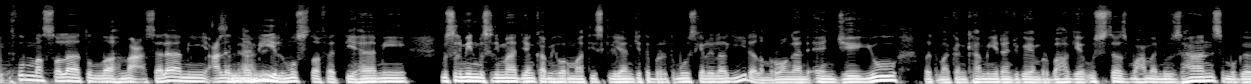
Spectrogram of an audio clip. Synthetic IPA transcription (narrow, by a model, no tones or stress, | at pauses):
θʊmːasˤɑlat̪alːaɦma̰ʕasalamia̰lanːabialmʊst̪ɑfat̪ːiɦami | musliminmuslimat̪̚jaŋkamiɦɔrmat̪isə̥kaliankit̪abərt̪əmusə̥kalilaɡidalamruaŋanɛnd͡ʒeju | bərt̪əmakankamidand͡ʒuɡajaŋbərbaɦaɡajʔust̪as̬muɦamad̪̚nuzɦansəmoɡa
